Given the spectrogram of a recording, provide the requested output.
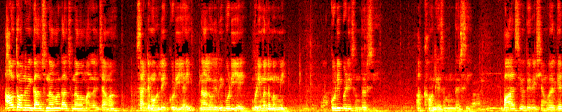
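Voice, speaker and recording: A man performs lyrical stand-up on stage, moving between rhyming verse and conversational asides. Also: mid-range voice. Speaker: stand-up comedian. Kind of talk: lyrical stand-up comedy, rhymed storytelling. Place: small indoor comedy venue on stage. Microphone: handheld microphone. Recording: distant, noisy live stage sound.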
